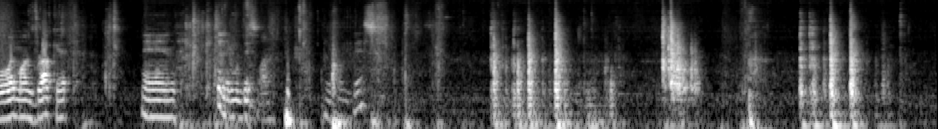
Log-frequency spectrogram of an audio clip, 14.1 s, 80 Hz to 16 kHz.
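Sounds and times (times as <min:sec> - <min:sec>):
scraping rustle: 0:02.6 - 0:07.0.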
